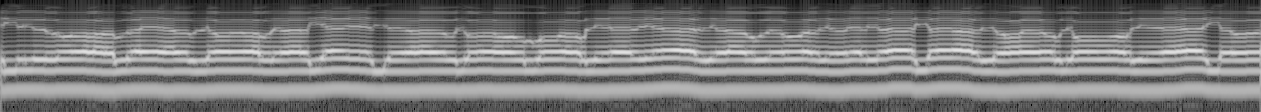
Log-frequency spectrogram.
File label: resynth Speech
